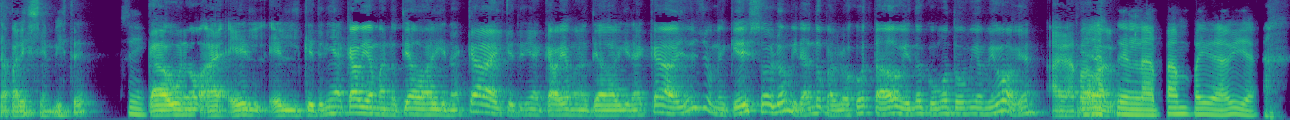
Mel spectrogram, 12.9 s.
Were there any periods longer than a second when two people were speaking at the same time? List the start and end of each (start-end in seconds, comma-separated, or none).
none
